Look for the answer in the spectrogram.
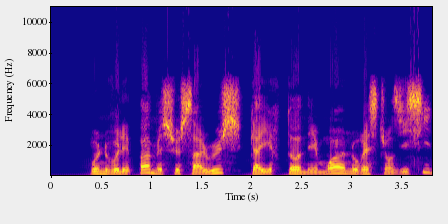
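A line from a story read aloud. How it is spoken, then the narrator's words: Plain. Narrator (French): demanda le marin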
